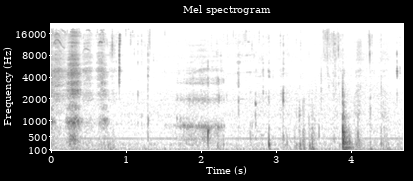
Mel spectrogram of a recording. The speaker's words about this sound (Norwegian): Vi tar først smak og gir karakter fra 1 til 10, og så tar vi designet etterpå. Altså, dette var jo da med en gassisk oppskrift.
